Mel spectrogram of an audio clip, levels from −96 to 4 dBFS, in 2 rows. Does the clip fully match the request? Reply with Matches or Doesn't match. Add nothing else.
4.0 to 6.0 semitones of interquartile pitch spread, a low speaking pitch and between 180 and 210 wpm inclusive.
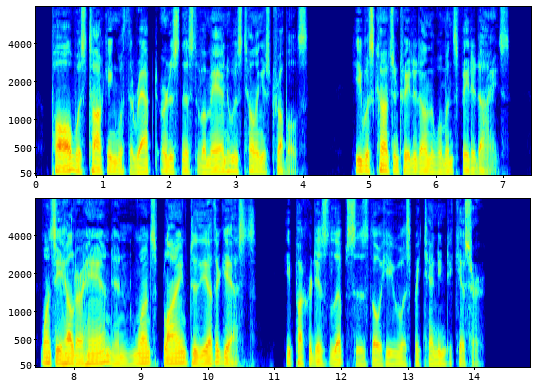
Doesn't match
